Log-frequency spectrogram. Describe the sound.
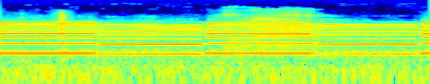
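A siren blares from a moving vehicle, a loud, steady, harmonic-rich tone held throughout with only slight shifts in pitch, over a low rumble.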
